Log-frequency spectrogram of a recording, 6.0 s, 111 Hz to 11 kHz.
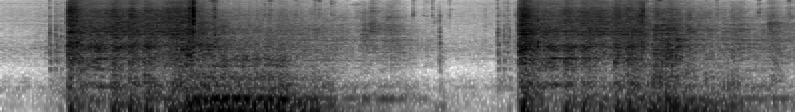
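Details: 1988 Camaro RS that sat over a decade, new fuel pump installed; two bursts of steady cranking about three to four turns a second, never catches; owner suspects fuel pump stopped or something dirty; crank no start.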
